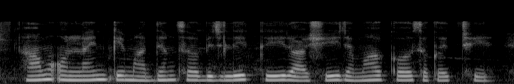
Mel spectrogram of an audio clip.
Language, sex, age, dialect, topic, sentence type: Maithili, female, 46-50, Southern/Standard, banking, question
